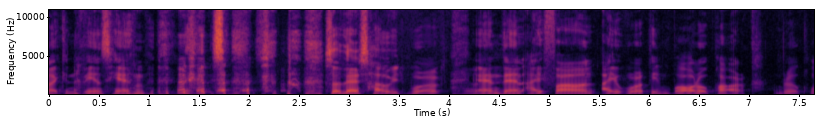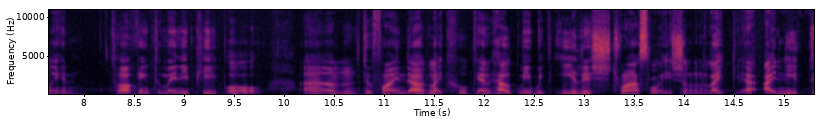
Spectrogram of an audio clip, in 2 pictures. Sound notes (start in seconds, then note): 0.1 laughs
